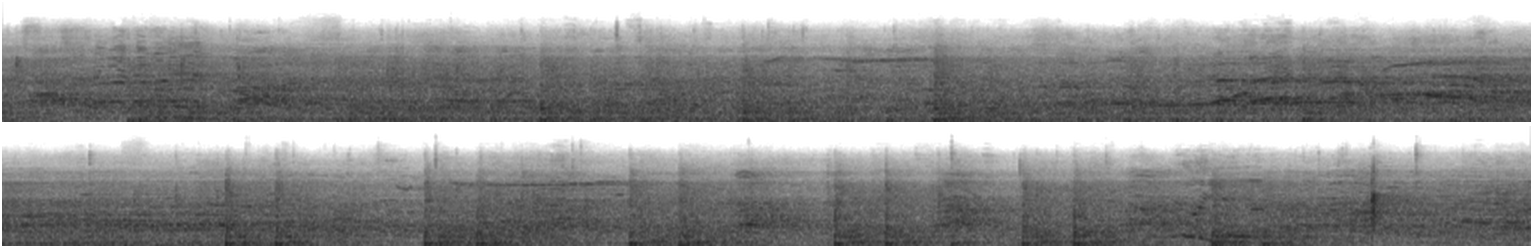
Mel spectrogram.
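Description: A crowd murmurs and calls out across an open stadium.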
